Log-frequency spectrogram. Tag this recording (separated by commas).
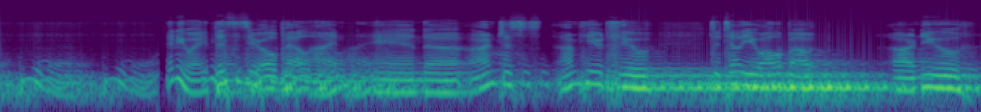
Echo, Speech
